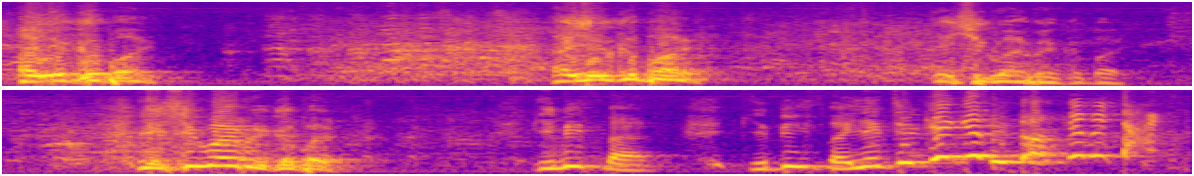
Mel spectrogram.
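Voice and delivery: gushing, goofy coo to an infant; idiotic baby talk. Acted. Comic cooing to his infant for a smile, idiotic baby talk. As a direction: babble sweet nonsense, building to a squealed plea. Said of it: "a license to talk like an idiot".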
